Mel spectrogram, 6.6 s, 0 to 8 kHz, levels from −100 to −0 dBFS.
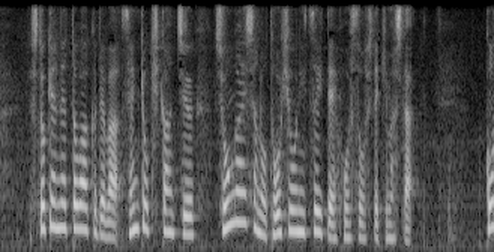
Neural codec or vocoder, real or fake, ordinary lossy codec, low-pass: none; real; AAC, 48 kbps; 7.2 kHz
